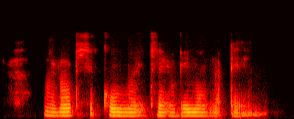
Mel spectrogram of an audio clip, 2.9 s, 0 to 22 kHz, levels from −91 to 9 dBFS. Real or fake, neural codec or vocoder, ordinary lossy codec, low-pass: fake; autoencoder, 22.05 kHz, a latent of 192 numbers a frame, VITS, trained on one speaker; Opus, 16 kbps; 7.2 kHz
